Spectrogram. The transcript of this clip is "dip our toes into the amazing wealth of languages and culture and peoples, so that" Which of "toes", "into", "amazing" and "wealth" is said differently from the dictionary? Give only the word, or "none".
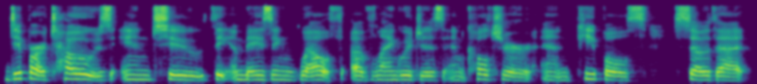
none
